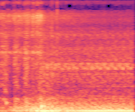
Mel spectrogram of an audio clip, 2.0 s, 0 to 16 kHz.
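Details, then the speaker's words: Mahindra Bolero Neo 2025 diesel, about 23,000 km, cold start: catches into a fast, rough idle with hard khat-khat clatter that clears after a few seconds; owner suspects oil reaching engine parts late, present since new, absent when warm. "ये खटखट खटखट कर रही है ना? अब देखो सही हो गई। तो पहला प्रॉब्लम तो यह है कि यह ऐसे ही स्टार्ट होती है गाड़ी। कुछ भी कर लो आप। लेकिन यह प्रॉब्लम बस तब होती है जब गाड़ी कोल्ड स्टार्ट होती है।"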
